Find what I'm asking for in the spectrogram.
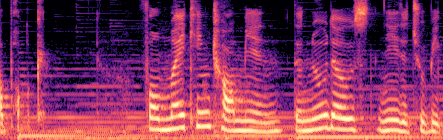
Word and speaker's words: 炒面: The 炒面 is the Cantonese pronunciation of the Chinese characters above, which means stir-fried noodles.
